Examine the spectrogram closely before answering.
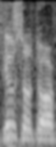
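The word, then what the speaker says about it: Düsseldorf: All right, Dusseldorf.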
